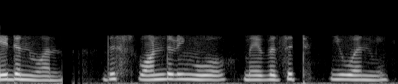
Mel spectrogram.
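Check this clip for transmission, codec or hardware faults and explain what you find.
There's one real fault: packet loss filled with silence, between about 0.62 and 0.90 s. Across that 280 ms stretch the audio keeps dropping out, about 180 ms of it gone in all, with the longest hole running 100 ms. The gaps come in steps that fit 20 ms packets. The receiver had nothing to play for those slots, so it put out dead silence. Each gap starts and stops abruptly, so the speech sounds choppy. The G.711 telephone coding shows up as the expected 4 kHz top end, with at most faint quantisation hiss.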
